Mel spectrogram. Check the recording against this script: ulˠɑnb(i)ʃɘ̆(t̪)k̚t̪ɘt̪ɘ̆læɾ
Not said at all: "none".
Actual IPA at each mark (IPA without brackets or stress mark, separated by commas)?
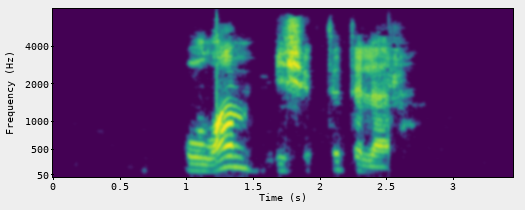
i, none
